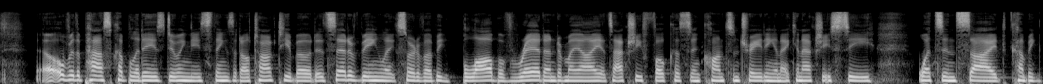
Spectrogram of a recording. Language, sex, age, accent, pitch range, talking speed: English, female, 40-59, American, 170-200 Hz, 240 wpm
